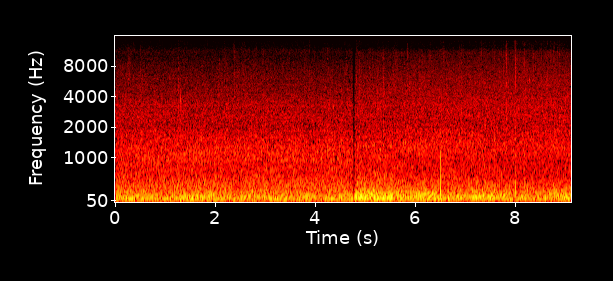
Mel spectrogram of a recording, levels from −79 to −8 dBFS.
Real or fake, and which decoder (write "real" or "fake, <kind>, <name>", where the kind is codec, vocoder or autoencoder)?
real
